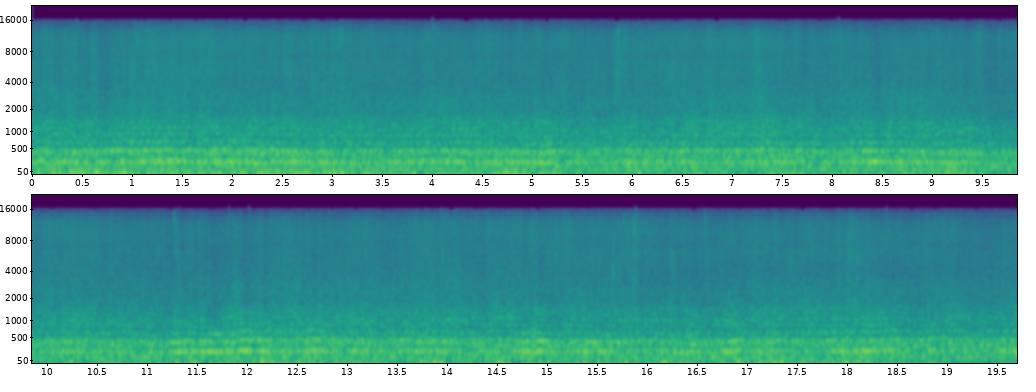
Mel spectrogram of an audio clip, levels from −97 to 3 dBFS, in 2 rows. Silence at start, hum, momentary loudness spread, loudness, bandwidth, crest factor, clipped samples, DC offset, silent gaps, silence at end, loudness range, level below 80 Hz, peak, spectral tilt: 0 s; none; 3 LU; -24 LUFS; 16 kHz; 14 dB; under 0.1%; under 0.1%; none; 0 s; 2 LU; -32 dBFS; -8 dBFS; -5 dB/octave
